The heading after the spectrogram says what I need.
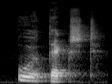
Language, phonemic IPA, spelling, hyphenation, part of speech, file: Dutch, /ˈur.tɛkst/, oertekst, oer‧tekst, noun, Nl-oertekst.ogg
- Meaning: 1. original version of a text 2. ancient text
